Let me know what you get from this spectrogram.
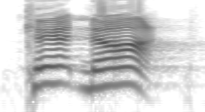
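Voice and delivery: high, loud jeer; mock him loudly. Scott jeering.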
